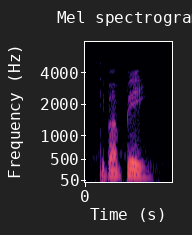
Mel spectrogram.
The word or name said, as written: tapapei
